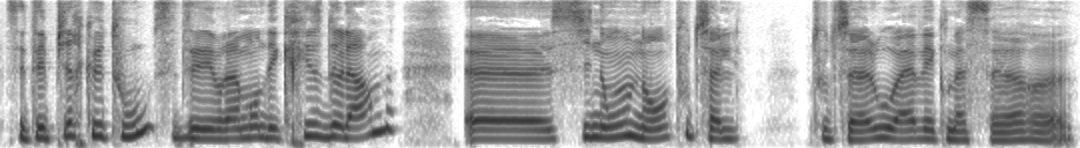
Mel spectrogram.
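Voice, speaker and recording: A woman's voice: mid-range voice, moderate pace, no echo. Young woman, podcast guest, candid and chatty, lots of euhs, dry close mic. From Paris, France. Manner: candid, chatty, many fillers. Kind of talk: casual interview chat.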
